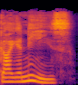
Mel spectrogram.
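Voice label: "guyanese", British English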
